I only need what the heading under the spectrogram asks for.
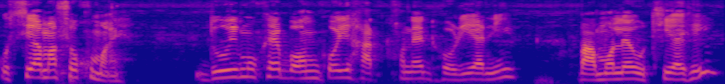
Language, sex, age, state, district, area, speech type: Assamese, female, 60+, Assam, Sivasagar, urban, spontaneous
